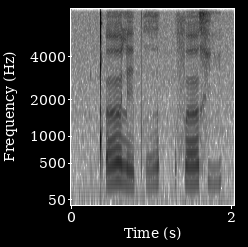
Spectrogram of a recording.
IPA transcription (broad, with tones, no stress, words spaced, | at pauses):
ǃʼœː˧˥˧le˨pʰə̤˧˥˧ | fœː˧˥xi̤˧˥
